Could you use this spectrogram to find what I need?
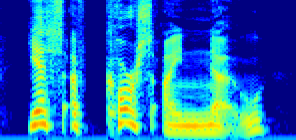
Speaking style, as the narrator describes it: said Polly irritably

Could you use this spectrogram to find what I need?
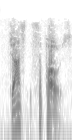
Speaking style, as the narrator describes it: said Adam slowly

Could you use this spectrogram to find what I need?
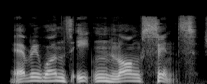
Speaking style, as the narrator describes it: she snapped

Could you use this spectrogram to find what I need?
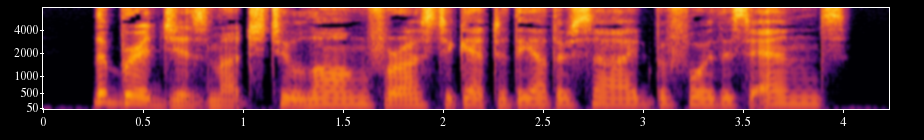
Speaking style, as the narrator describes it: Fael said calmly

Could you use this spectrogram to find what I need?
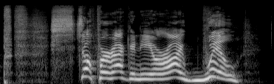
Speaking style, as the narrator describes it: Kinley shouted

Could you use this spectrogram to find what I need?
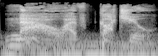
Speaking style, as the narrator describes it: she snarled

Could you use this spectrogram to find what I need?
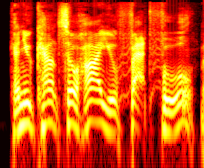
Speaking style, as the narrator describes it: Matt snapped

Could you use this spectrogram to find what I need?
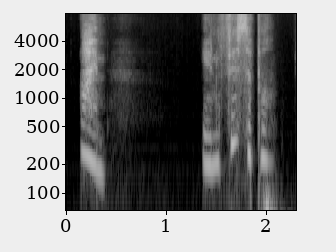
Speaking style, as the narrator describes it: she breathed

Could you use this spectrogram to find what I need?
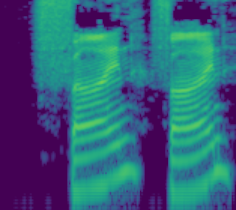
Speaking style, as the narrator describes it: he said slowly

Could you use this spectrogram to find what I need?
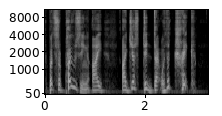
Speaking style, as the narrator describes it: said Moist desperately

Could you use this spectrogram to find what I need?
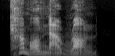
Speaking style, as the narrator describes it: said Angelina crossly

